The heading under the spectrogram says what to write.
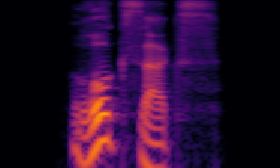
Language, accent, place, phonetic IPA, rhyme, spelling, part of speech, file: German, Germany, Berlin, [ˈʁʊkˌzaks], -ʊkzaks, Rucksacks, noun, De-Rucksacks.ogg
- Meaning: genitive singular of Rucksack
